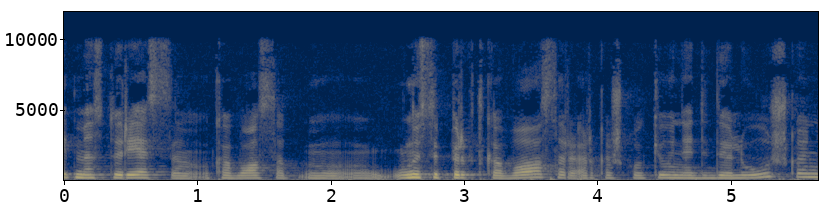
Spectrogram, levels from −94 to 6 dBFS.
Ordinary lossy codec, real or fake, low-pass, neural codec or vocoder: MP3, 96 kbps; real; 9.9 kHz; none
